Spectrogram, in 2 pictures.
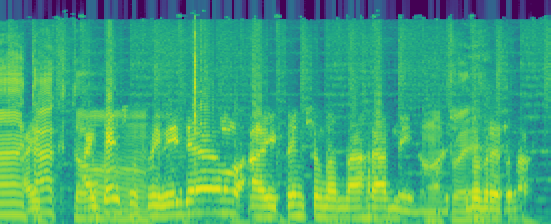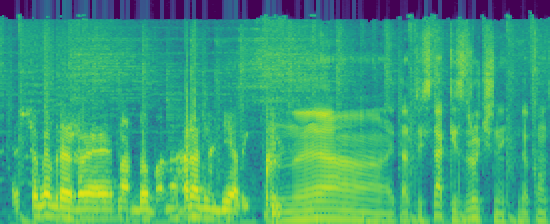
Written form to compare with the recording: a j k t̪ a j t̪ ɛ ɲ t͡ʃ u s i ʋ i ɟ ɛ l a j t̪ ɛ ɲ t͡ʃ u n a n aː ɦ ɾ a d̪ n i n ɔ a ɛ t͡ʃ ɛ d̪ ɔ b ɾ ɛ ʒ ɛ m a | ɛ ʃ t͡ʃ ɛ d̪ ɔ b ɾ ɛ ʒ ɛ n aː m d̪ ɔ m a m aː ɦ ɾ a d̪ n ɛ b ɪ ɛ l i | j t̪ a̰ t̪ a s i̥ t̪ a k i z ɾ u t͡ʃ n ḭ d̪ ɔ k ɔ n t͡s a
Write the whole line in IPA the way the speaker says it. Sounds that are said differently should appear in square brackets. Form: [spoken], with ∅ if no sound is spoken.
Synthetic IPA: a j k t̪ a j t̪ ɛ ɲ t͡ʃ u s i ʋ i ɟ ɛ l a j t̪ ɛ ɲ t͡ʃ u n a n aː ɦ ɾ a d̪ n i n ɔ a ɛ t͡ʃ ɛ d̪ ɔ b ɾ ɛ ʒ ɛ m a | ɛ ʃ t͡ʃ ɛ d̪ ɔ b ɾ ɛ ʒ ɛ [m] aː m d̪ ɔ m a [n] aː ɦ ɾ a d̪ n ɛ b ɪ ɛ l i | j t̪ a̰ t̪ [i] s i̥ t̪ a k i z ɾ u t͡ʃ n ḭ d̪ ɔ k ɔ n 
